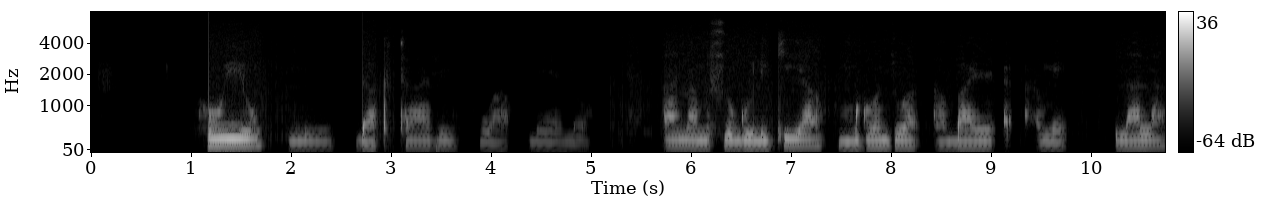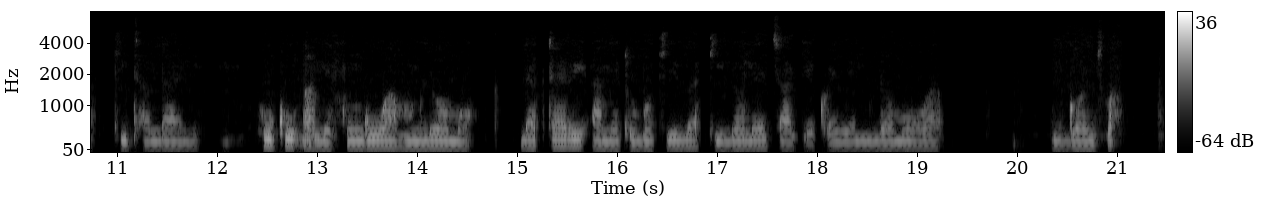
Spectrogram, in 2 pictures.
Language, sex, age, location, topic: Swahili, female, 36-49, Kisumu, health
